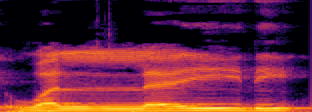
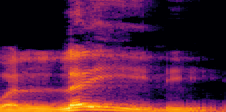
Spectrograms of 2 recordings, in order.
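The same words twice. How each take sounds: First: The 'ya' sound is soft, without a jolt. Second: The 'ya' sound is pushed out with a jolt. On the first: The speaker calls it right. "Hentakannya dikurangi" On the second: The speaker calls it wrong. "bukan wallaili"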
